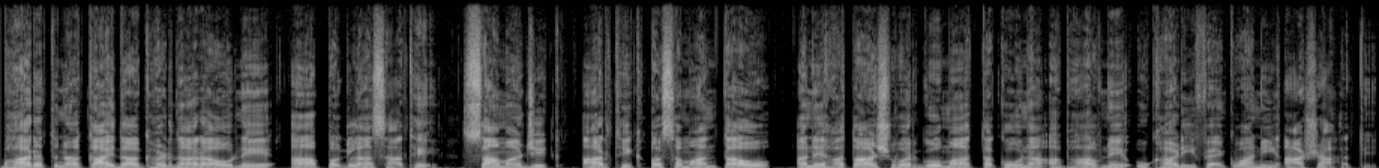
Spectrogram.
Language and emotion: Gujarati, neutral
